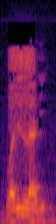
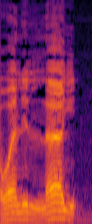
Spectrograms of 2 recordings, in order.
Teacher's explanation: Jangan panjang-panjang. Lanya jangan panjang-panjang. Dua harakat aja.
